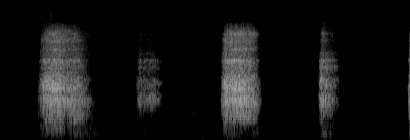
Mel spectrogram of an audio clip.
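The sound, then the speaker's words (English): Deep breaths drawn through the mouth and down into the belly, with longer, louder breaths alternating with shorter, softer ones in a slow, even rhythm. Breathy and airy, with no talking. “just breathing very deeply into the belly.”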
